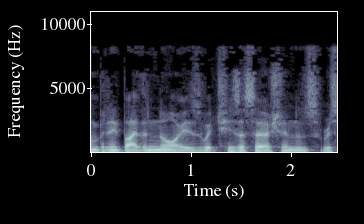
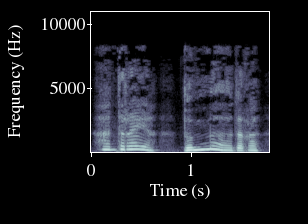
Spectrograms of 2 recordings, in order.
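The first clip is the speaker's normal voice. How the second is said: much higher, alarmed accusing cry; frightened cry; 4 dB louder than usual. A narrator's reading. A lady recognises the intruder and cries out in fear. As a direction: cry out the name in terror. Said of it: "cried one of the ladies".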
